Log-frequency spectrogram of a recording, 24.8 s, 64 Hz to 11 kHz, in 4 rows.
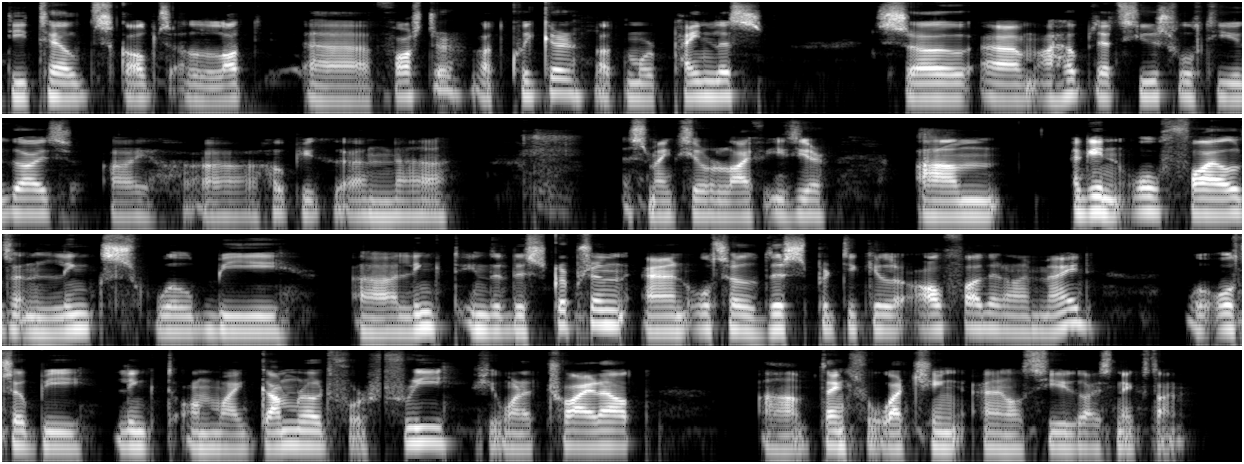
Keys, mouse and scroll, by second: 0.5 middle click, 1.1 shift+f, 2.0 middle click, 2.4 click, 3.1 middle click, 3.4 click, 4.0 middle click, 4.8 middle click, 8.5 middle click, 9.3 click, 10.2 middle click, 18.8 middle click, 20.2 click, 21.2 middle click.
